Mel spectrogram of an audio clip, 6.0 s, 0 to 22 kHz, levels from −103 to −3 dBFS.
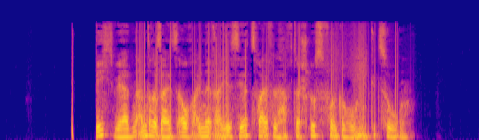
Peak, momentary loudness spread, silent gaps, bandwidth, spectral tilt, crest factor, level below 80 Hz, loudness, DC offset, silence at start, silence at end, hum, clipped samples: -2 dBFS; 9 LU; none; 11.5 kHz; -6.5 dB/octave; 16 dB; -42 dBFS; -19 LUFS; under 0.1%; 1.2 s; 0.9 s; none; under 0.1%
